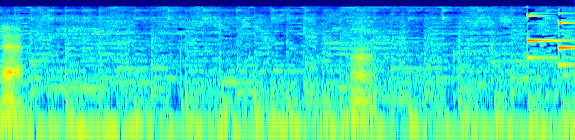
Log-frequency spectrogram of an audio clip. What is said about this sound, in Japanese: ね、ほら今ピンポン鳴ったでしょ。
